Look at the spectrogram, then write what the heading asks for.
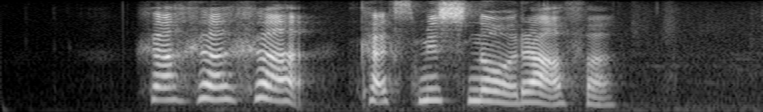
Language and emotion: Russian, positive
